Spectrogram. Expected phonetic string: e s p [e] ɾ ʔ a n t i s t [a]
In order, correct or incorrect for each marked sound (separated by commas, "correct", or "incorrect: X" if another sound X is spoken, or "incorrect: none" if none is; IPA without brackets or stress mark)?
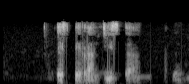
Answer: correct, correct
